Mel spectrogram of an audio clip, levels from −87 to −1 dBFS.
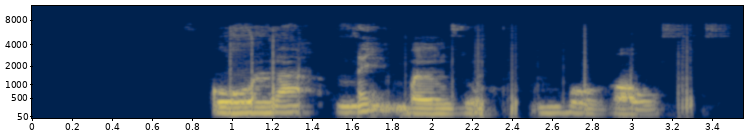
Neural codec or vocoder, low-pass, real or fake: codec, 16 kHz, 16 kbps, FreqCodec, larger model; 7.2 kHz; fake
